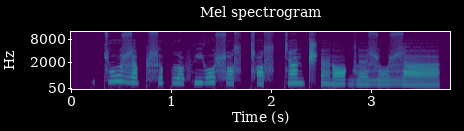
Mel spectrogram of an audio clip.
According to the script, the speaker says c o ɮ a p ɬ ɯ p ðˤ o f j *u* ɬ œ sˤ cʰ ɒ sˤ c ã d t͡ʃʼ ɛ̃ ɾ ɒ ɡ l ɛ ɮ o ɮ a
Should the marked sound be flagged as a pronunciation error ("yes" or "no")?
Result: yes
